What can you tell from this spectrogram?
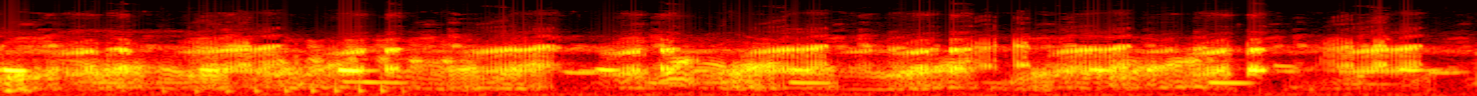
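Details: A chorus of frogs, loud overlapping croaks in pulsed bursts roughly every second, with clear short tonal notes between them and a constant mid-pitched hum of many callers.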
